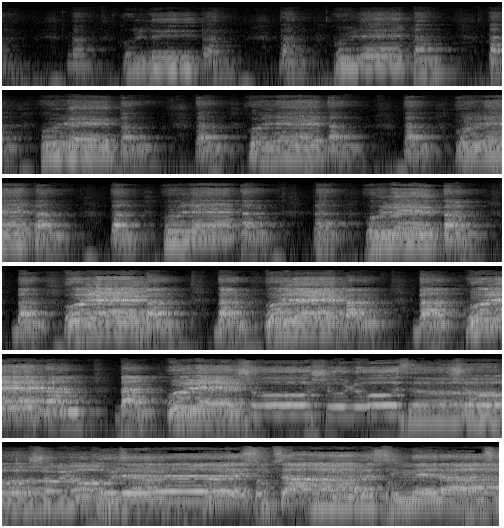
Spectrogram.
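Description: Unaccompanied choir singing: short chanted phrases about once a second at first, swelling into continuous full harmony about two-thirds of the way through.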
